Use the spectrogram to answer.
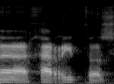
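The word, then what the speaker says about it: Jarritos: um I really recommend haritos it's with the j j a okay I know what you're talking jaros is but it's pronounced with a h because it's j is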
